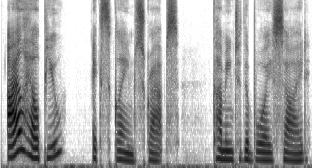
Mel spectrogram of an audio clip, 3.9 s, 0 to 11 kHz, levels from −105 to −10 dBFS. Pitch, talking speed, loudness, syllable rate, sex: 190 Hz, 155 wpm, -21 LUFS, 4.3 syllables/s, female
